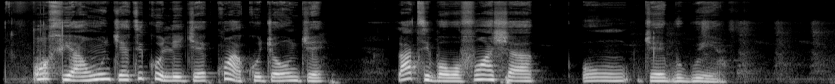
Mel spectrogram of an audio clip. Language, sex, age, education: Yoruba, female, 30-45, tertiary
